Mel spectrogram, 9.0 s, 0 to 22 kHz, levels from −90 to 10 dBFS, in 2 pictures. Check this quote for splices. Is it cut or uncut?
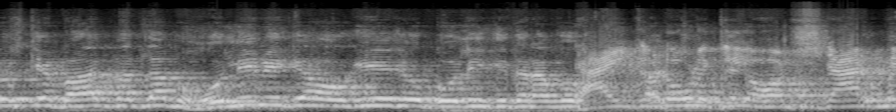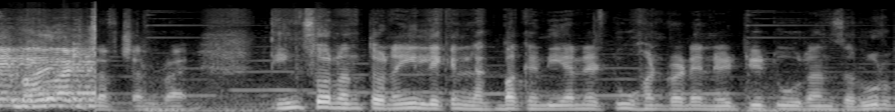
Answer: cut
